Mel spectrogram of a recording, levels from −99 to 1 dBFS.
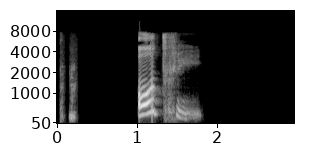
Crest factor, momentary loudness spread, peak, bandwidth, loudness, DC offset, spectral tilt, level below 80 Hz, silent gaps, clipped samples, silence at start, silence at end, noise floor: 24 dB; 24 LU; 0 dBFS; 8 kHz; -17 LUFS; under 0.1%; -2.5 dB/octave; -74 dBFS; 0.29-1.01 s; under 0.1%; 0.15 s; 1.3 s; under -90 dBFS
